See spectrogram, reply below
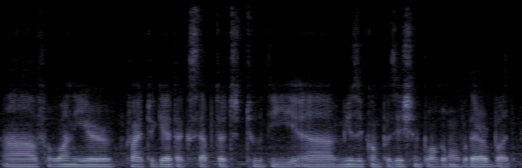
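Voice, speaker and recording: Low-voiced hesitant man. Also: monotone, normal speed, a little hiss or hum. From Estonia. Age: 40s. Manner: hesitant, many fillers and restarts. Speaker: composer introducing himself. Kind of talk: casual self-introduction.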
